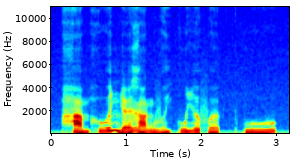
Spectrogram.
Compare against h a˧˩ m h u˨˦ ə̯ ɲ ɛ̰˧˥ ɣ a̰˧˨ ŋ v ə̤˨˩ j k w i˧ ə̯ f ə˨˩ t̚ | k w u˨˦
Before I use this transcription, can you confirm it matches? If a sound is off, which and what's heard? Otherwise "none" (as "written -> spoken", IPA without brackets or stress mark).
none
